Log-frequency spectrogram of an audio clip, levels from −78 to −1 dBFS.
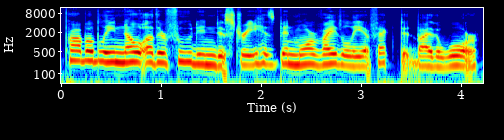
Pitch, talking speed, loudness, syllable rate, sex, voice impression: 210 Hz, 185 wpm, -15 LUFS, 5.3 syllables/s, female, very feminine, slightly young, slightly adult-like, very thin, tensed, slightly powerful, slightly bright, hard, clear, fluent, slightly raspy, cool, intellectual, very refreshing, sincere, very calm, friendly, slightly reassuring, slightly unique, slightly elegant, wild, slightly lively, strict, sharp, slightly modest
